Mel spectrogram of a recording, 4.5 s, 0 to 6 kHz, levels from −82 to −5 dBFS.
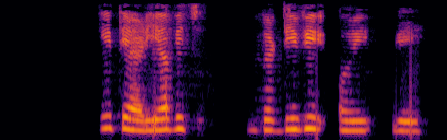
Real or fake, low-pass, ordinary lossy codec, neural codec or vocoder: real; 5.4 kHz; AAC, 24 kbps; none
